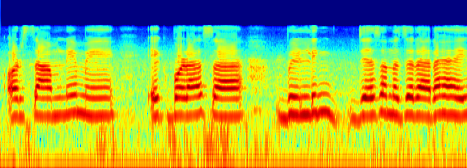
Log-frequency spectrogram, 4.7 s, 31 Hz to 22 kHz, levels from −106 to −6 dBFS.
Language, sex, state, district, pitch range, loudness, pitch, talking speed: Hindi, female, Jharkhand, Garhwa, 235-250 Hz, -14 LUFS, 245 Hz, 155 wpm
